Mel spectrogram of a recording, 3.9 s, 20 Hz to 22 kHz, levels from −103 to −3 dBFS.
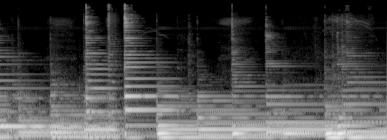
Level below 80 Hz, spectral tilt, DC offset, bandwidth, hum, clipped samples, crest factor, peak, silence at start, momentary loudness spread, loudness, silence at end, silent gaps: -50 dBFS; -8.5 dB/octave; under 0.1%; 19 kHz; none; under 0.1%; 16 dB; -4 dBFS; 0 s; 7 LU; -23 LUFS; 0 s; none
